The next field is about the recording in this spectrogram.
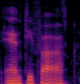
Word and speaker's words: Antifa: Was that I started to see this footage of these protests that would happen between, alt-right or white nationalists and Antifa. Is that how you say it? Antifa? – Yeah, that's how I say it.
